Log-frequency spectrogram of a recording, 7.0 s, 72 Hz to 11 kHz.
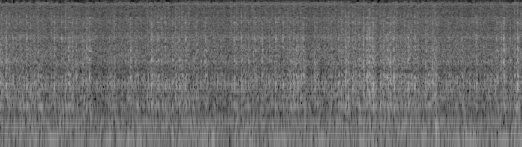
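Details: Lexus/Toyota hybrid, such as the CT200h or Prius, running; uneven metallic rattling and knocking, a loose clattery beat, an engine rattle attributed to the EGR system.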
